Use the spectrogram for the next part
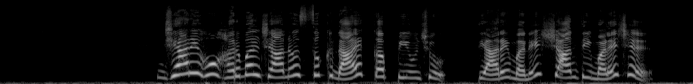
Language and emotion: Gujarati, happy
